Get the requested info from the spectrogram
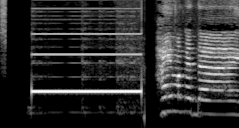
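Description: A single steady electronic beep, one unwavering tone lasting about a second and cutting off sharply; a woman's voice starts right after it.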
